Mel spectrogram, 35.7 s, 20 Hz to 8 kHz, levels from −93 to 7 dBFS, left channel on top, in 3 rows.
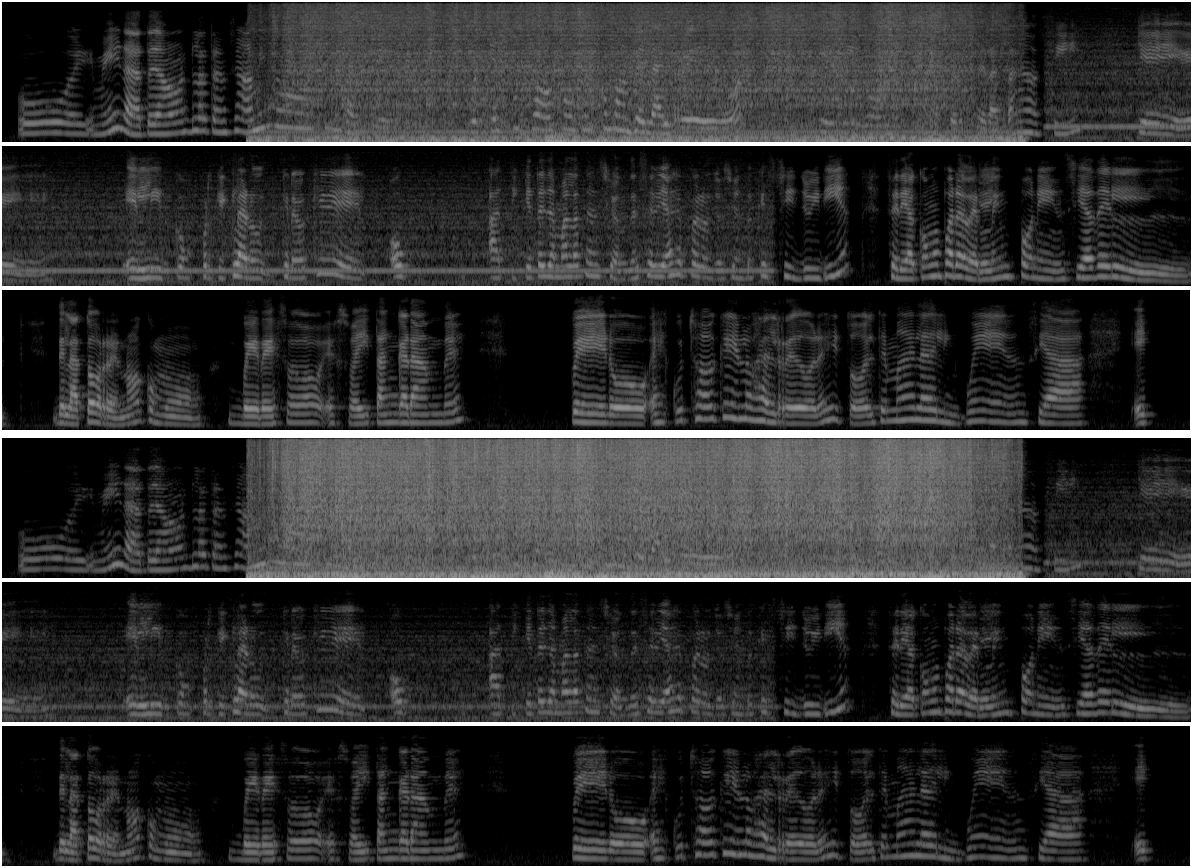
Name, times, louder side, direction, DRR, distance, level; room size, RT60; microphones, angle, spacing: voice 1, 0.2-4.4 4.7-7.5 8.1-11.1 11.3-12.4 13.1-16.0 16.8-23.8 24.1-28.8 29.5-35.2, left 5 dB, 35° left, 0.4 m, -50 dB
Rain, 2.4-10.2, right 10 dB, 80° right, 0.3 m, -35 dB
sound 1, 10.4-19.6, left 6 dB, 70° left, 0.8 m, -58 dB
3.4 x 2.2 x 2.8 m
head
